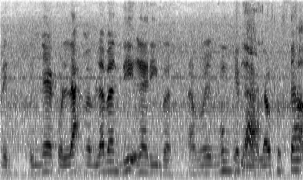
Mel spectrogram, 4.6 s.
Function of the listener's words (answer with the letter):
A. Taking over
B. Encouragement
B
